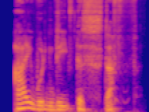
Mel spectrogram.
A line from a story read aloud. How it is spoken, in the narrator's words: she said bitterly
